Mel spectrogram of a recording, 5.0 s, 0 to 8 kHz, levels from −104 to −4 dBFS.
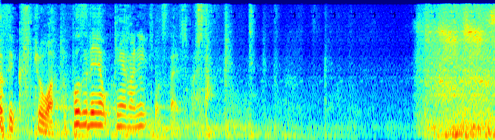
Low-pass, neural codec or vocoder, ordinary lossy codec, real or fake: none; codec, 16 kHz, 1.1 kbps, Voila-Tokenizer; none; fake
